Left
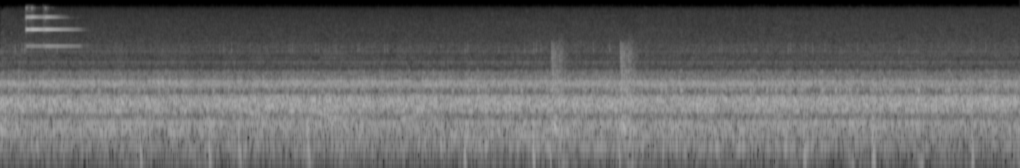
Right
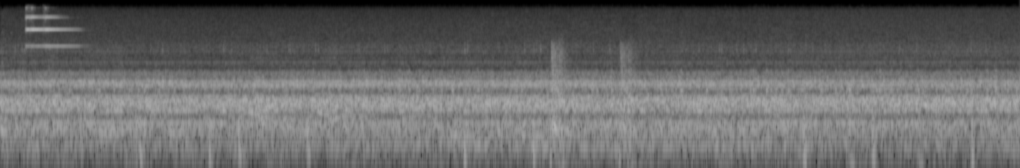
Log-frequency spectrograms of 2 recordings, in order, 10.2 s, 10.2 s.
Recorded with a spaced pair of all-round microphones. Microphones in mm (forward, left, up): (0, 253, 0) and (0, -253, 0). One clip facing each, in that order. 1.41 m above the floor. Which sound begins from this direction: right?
A bicycle bell, at 0.2 s.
